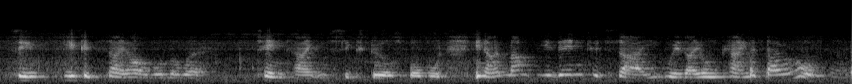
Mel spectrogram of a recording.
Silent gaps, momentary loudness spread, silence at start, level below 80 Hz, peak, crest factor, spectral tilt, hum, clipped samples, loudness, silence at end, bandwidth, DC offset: none; 9 LU; 0 s; -66 dBFS; -6 dBFS; 18 dB; -6 dB/octave; none; under 0.1%; -24 LUFS; 0 s; 6.6 kHz; under 0.1%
